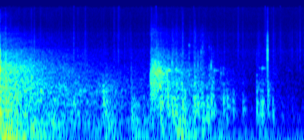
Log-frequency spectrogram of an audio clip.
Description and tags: Sampled sound from the bowling alley
bowling, sample, sports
